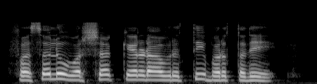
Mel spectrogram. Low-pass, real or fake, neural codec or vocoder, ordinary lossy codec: 7.2 kHz; real; none; AAC, 64 kbps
